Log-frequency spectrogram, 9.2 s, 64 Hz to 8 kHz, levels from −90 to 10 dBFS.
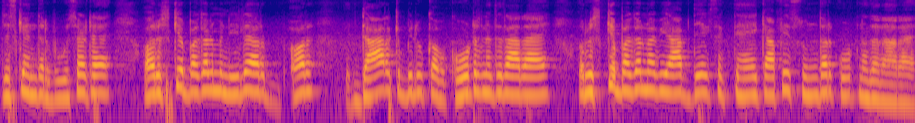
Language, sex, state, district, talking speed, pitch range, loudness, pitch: Hindi, male, Bihar, Kishanganj, 225 wpm, 195-220 Hz, -15 LUFS, 210 Hz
